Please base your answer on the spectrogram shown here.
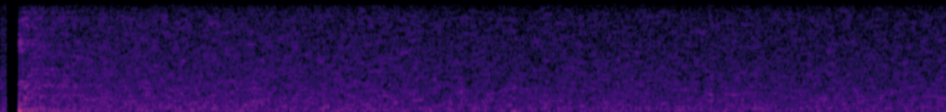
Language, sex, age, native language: Icelandic, male, 13, Icelandic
